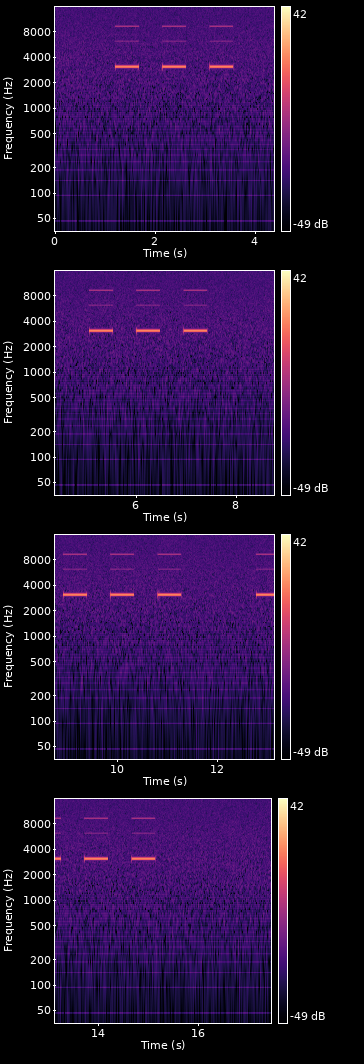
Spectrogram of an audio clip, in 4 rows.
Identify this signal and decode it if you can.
Alarm pattern, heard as an alarm's beeps, played four times, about 3100 Hz. Temporal three. Smoke or fire, evacuate.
